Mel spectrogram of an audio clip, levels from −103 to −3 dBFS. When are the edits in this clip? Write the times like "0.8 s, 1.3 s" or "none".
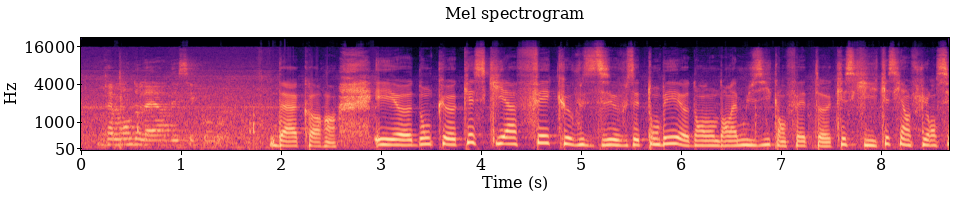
none

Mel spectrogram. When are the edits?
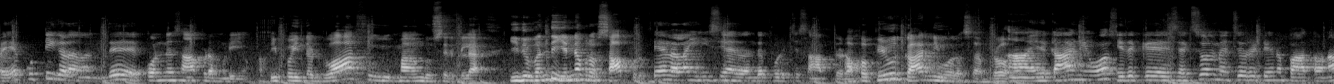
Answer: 2.6 s, 6.5 s, 11.2 s

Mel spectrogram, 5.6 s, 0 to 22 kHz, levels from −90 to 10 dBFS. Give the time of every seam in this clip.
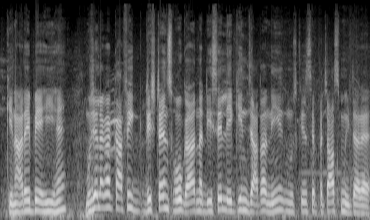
none

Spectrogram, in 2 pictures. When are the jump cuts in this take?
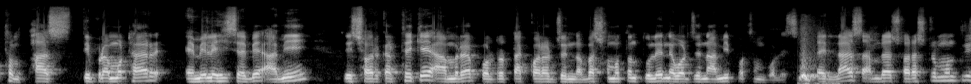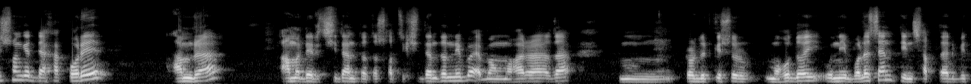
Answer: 7.9 s

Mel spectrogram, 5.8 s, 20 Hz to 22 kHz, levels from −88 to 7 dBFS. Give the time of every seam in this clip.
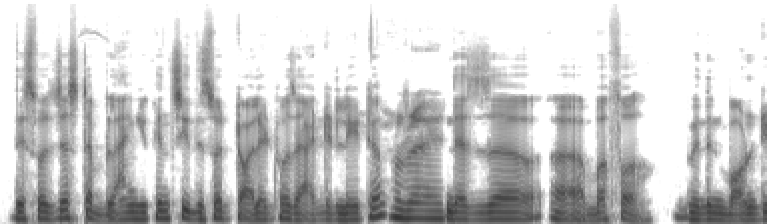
none

